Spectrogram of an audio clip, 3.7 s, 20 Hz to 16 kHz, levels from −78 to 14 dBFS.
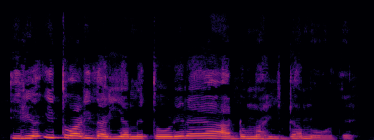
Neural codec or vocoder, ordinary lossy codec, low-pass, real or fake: vocoder, 44.1 kHz, 128 mel bands, Pupu-Vocoder; MP3, 64 kbps; 14.4 kHz; fake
